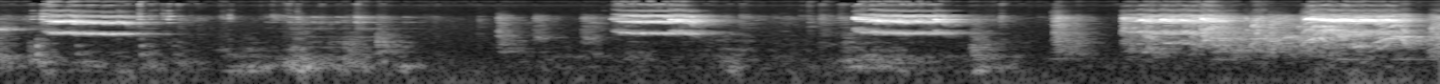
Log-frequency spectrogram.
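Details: Pet budgerigars in bright, high chirping bursts about a second long, separated by short pauses, with a busy warbled stretch of overlapping chirps toward the end.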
